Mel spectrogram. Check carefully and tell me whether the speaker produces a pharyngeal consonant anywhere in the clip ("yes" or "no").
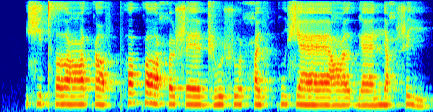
yes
